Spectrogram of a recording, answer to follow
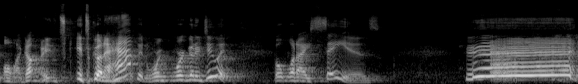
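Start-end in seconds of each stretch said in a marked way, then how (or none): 0.0-2.3 excited inner voice, high and loud; screaming thoughts. Retold or imitated. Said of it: "my thoughts are screaming". 4.6-5.8 very high, loud crying wail; drawn-out squealed cry. Retold or imitated. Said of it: "and it's loud".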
